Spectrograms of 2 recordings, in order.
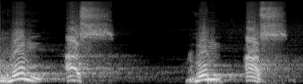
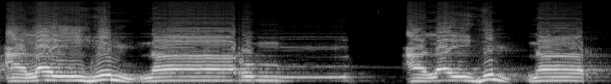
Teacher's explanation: huruf hijaiah kecuali mim dan ba ya kecuali mim dan ba kalau ada mim sukun maka di bacanya izhar jelas ngih jelas itu artinya satu ketukan tidak perlu ditahan tidak perlu di dengungkan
